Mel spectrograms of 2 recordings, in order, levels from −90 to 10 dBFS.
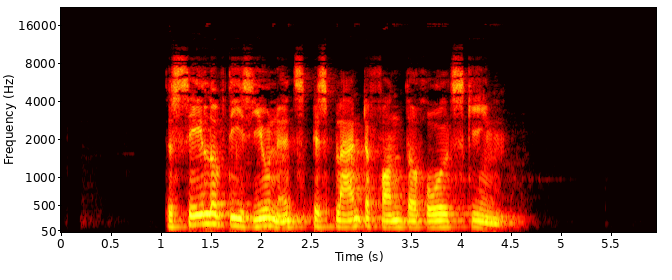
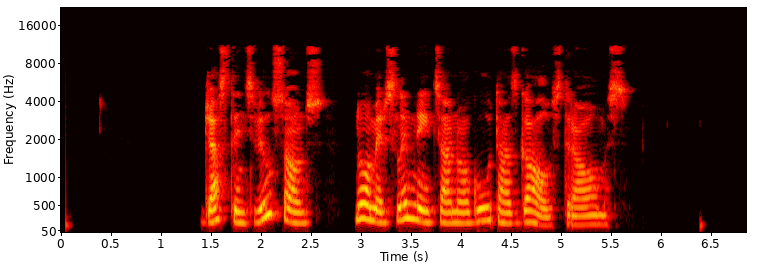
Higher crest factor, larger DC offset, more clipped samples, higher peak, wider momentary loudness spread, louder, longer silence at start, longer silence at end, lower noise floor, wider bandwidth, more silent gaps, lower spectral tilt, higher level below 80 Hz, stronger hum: second, 16 dB vs 24 dB; neither; neither; about the same, -2 dBFS vs -4 dBFS; about the same, 8 LU vs 8 LU; first, -16 LUFS vs -27 LUFS; second, 1.05 s vs 1.4 s; first, 1.45 s vs 1.2 s; second, -81 dBFS vs under -90 dBFS; second, 9.4 kHz vs 11.5 kHz; neither; about the same, -5 dB/octave vs -4 dB/octave; first, -54 dBFS vs -78 dBFS; neither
